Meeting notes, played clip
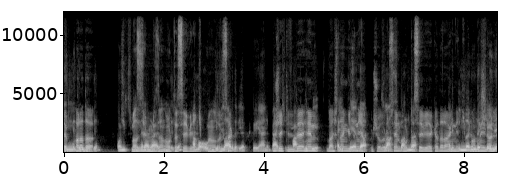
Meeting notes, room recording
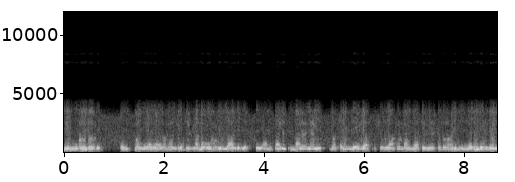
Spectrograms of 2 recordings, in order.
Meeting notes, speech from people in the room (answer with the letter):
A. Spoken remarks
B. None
B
